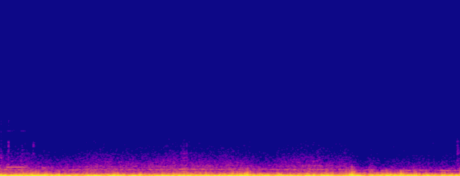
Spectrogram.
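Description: Airflow buffeting the microphone of a glider-mounted camera in flight, a steady loud rumble. A faint thin tone sits underneath and drifts slowly lower in pitch.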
